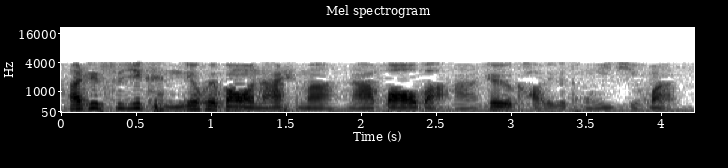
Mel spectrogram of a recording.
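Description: A man's voice: lowish voice, very animated, fast. Man teaching English, tinny lo-fi recording. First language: Chinese. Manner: drills pronunciation, asks and answers own questions. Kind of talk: classroom lecture. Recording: tinny phone-like lecture recording.

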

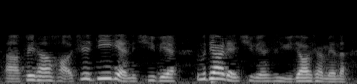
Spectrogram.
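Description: A man's voice: on the high side, big pitch swings, very fast. A man teaching an English listening class, lecturing emphatically, repeating key points and dropping joking asides. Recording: tinny lo-fi phone-like recording.

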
